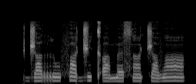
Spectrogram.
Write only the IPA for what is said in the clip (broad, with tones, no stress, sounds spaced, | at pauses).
d͡ʒ a˨ r uː˨ f a˦˨ d͡ʒ i˦ kʼ a˨ m ɛ˨ s ã˨ t͡ʃ a˨ v ã˦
